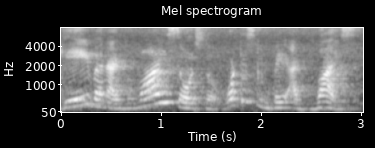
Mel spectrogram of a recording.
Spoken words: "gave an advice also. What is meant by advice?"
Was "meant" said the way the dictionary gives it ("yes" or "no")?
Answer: no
